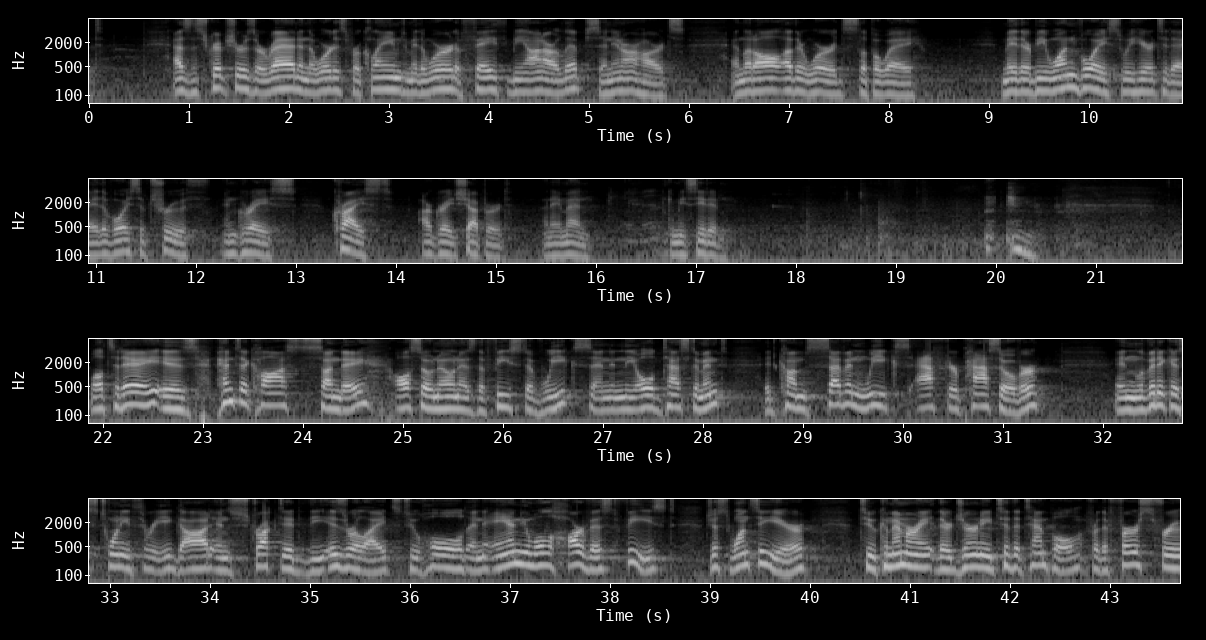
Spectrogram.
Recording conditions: large echoing room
